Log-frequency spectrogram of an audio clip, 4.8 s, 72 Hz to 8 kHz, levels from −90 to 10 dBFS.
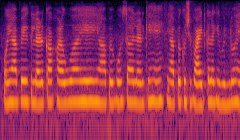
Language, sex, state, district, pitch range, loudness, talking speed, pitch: Kumaoni, female, Uttarakhand, Uttarkashi, 250-260 Hz, -16 LUFS, 275 wpm, 255 Hz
